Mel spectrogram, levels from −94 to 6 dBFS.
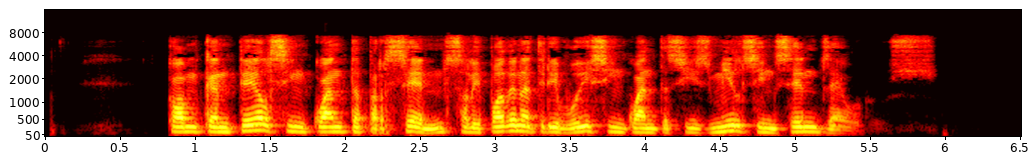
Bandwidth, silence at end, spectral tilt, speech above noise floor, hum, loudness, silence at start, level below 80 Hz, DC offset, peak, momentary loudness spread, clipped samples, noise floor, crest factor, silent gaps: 7.8 kHz; 0.6 s; -4.5 dB/octave; 50 dB; none; -18 LUFS; 0.85 s; -56 dBFS; under 0.1%; 0 dBFS; 13 LU; under 0.1%; -68 dBFS; 18 dB; none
